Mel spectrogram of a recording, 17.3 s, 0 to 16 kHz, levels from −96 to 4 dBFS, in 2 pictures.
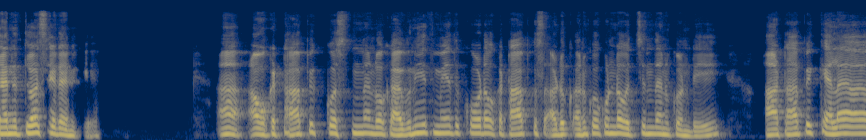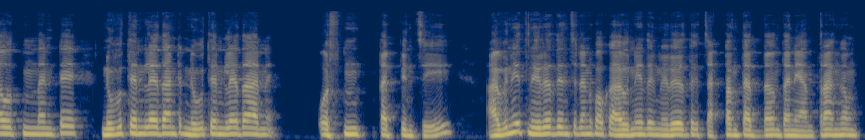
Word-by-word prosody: దాన్ని 175 0 +5
తోసేయడానికి. 165 - +2 1.4
ఆ! - - +3 0.3
అవ్ 160 - +4
ఒక 170 - 0
టాపికొస్తుందండి. 185 +2 -1
ఒక 160 - -6
అవినీతి 195 +7 +1
మీద 195 0 0 0.2
కూడా 185 0 +1
ఒక 175 - -5
టాపిక్స్ 165 +2 -2
అడు 150 +2 +3
అనుకోకుండా 185 +4 +1
ఒచ్చిందనుకోండి, 150 -7 -1 0.7
ఆ - - +5
టాపిక్ 175 +6 0
ఎలా 180 +2 +4 0.2
అవుతుందంటే 170 0 -1 0.4
నువ్వు 155 +3 +3
తినలేదంటే, 180 0 +3
నువ్వు 150 +1 +1
తినలేదా? 170 0 +1
అని 150 0 -4 0.5
ఒస్తుంది 160 +4 +2 0.2
తప్పించి 130 -3 -2 0.6
అవినీతి 195 +10 +3
నిరోధించడానికి 170 0 +1
ఒక - - -10
అవినీతి 155 +3 +2
నిరోధక 145 +1 +1
చట్టం 140 +4 -2
తెద్దాం 140 +1 0
దాని 135 -1 +2
యంత్రాంగం 145 +3 0
165 Hz, 120 wpm, -23 LUFS, 145-180 Hz, 1.4 s, దాన్ని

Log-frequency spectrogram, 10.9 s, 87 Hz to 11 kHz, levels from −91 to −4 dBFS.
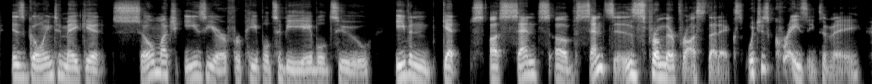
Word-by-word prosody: is 135 -1 +2
going 130 +1 +2
to 155 0 -5
make 115 -3 +1
it 105 -4 +1
so 155 - -1
much 155 -3 -2
easier 125 -4 -1
for 115 +1 -8
people 115 -2 -4
to - - -2
be 100 -2 -1
able 100 -1 -2
to 95 -5 -3 0.3
even 130 -7 +3
get - - +3
s - - 0
a - - +4
sense 150 +1 +1
of 105 -4 -1
senses 215 -9 +3
from 135 - +6
their - - +5
prosthetics, - - -3
which 175 +6 0
is 220 - 0
crazy 400 - -2
to - - -8
me. 460 -2 -8
130 Hz, 160 wpm, -23 LUFS, 110-160 Hz, 0.3 s, from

